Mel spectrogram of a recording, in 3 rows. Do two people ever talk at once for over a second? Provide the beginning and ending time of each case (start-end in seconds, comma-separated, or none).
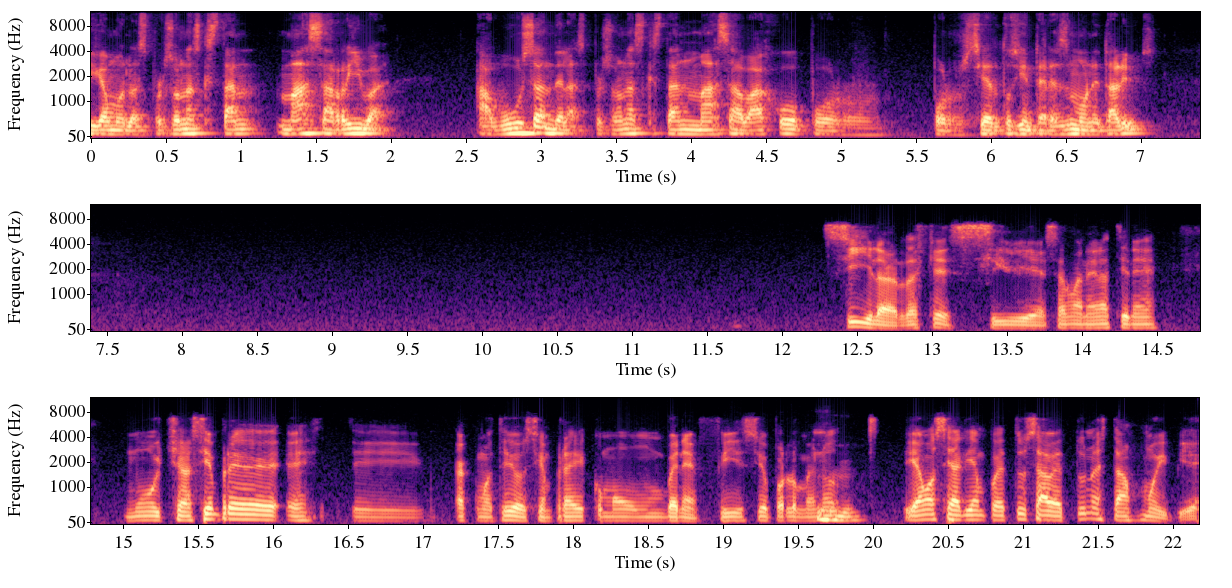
none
